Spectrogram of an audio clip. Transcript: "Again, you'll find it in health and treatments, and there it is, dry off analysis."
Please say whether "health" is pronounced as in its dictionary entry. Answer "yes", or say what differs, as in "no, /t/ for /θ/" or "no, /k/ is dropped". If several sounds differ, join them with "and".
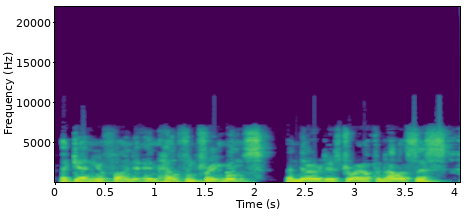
yes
